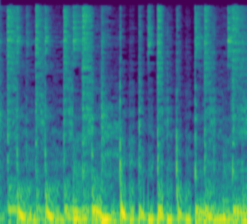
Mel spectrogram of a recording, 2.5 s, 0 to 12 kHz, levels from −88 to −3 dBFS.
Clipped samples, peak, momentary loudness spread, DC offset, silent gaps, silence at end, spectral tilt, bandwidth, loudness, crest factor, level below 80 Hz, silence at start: under 0.1%; 0 dBFS; 3 LU; 2%; none; 0 s; -5 dB/octave; 11.5 kHz; -17 LUFS; 14 dB; -16 dBFS; 0 s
